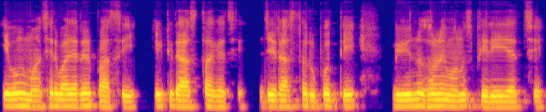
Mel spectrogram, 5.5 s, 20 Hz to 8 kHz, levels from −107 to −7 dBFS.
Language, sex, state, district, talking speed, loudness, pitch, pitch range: Bengali, male, West Bengal, Jhargram, 175 wpm, -15 LUFS, 125 Hz, 115-130 Hz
